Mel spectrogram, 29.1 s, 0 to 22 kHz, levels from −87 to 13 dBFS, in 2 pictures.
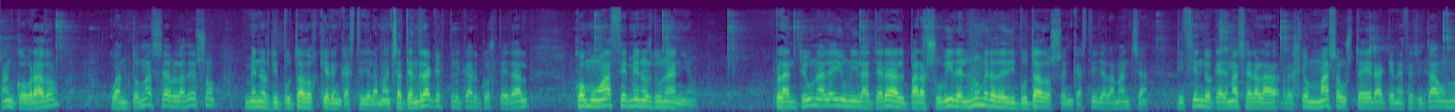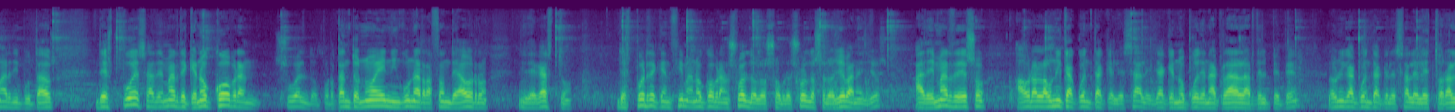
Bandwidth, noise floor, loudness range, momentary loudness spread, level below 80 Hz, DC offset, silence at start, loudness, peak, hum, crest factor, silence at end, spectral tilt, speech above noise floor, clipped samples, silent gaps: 16.5 kHz; -41 dBFS; 3 LU; 11 LU; -62 dBFS; under 0.1%; 0 s; -17 LUFS; 0 dBFS; none; 16 dB; 0 s; -5.5 dB/octave; 24 dB; under 0.1%; none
